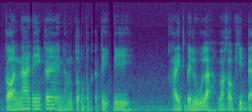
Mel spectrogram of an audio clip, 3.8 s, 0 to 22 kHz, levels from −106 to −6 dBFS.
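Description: From 0.43 to 2.05 s, repeated packet loss leaves a run of holes, about nine of them and none longer than roughly 58 ms. Each is patched by stretching the preceding sound, so the speech turns choppy and robotic, with pieces missing.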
